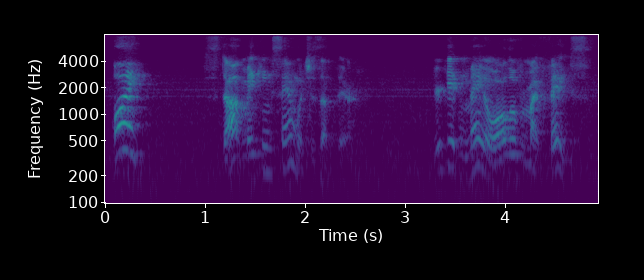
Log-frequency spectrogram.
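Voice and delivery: mock yell up at the bunk; yelling brother. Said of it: "the brother bangs on the top bunk and yells".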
